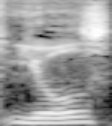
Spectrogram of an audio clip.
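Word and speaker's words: Elwes: Cary Yules.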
